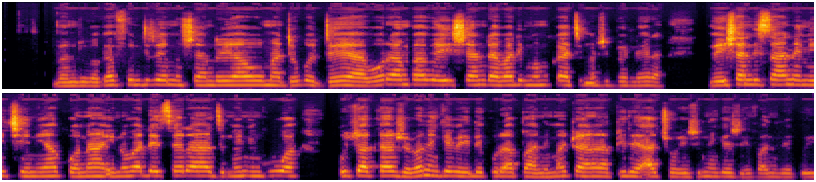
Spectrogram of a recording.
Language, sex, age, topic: Ndau, female, 36-49, health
